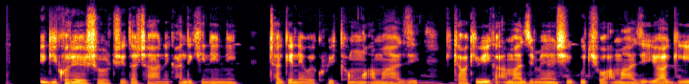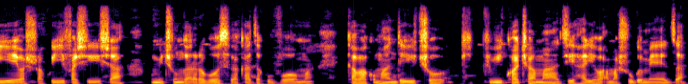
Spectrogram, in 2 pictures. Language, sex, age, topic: Rundi, male, 25-35, education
